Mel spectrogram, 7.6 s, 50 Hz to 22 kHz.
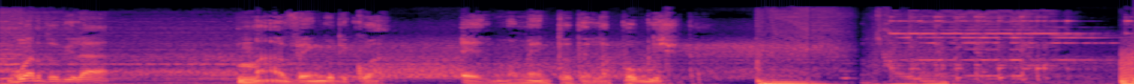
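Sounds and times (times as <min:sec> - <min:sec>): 
speech: 0:00.2 - 0:00.9, 0:01.6 - 0:04.8
bell ringing with a sustained metallic tone: 0:05.9 - 0:07.5.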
